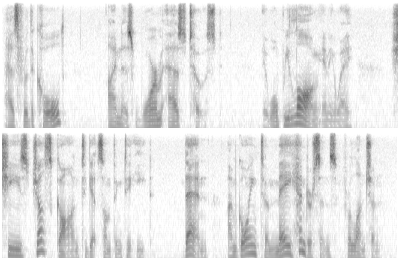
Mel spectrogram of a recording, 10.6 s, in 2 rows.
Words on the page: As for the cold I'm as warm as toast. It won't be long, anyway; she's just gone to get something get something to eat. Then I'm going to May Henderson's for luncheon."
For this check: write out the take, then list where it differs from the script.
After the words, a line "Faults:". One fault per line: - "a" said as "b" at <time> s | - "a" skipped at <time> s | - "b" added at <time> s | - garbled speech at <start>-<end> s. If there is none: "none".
As for the cold I'm as warm as toast. It won't be long, anyway; she's just gone to get something to eat. Then I'm going to May Henderson's for luncheon."
Faults:
- "get something" skipped at 6.9 s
